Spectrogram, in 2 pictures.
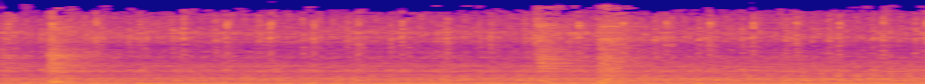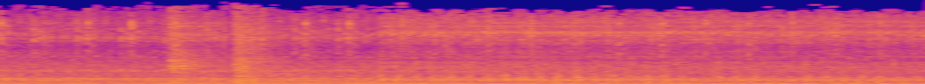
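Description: A car engine idles with a steady, even rumble and a faint mechanical ticking, holding a smooth, unbroken rhythm with no misfires and no excessive crankshaft play throughout.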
